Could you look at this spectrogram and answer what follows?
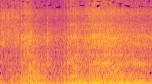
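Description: A kick-started Honda motorcycle engine revs up close by, a loud, continuous buzzing drone that rises in pitch and holds through a short burst.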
